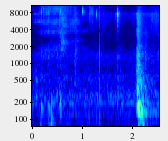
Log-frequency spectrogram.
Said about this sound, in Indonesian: nah sip udah deal ya ini deal ketok palu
